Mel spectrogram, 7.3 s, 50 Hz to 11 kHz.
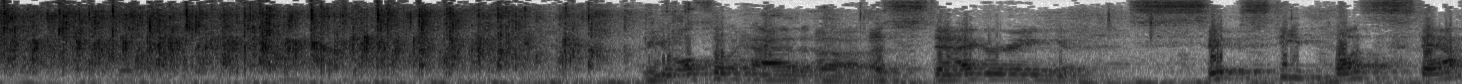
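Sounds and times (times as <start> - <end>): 
crowd applauding: 0.0 - 3.7
speech: 3.2 - 7.3.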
